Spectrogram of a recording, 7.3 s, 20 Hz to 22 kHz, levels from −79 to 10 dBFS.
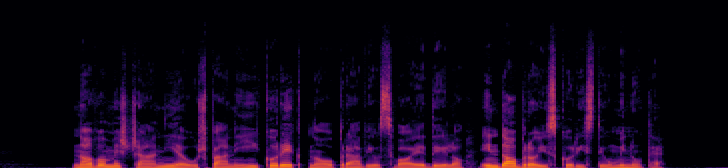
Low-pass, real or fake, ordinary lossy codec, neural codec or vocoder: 19.8 kHz; real; none; none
